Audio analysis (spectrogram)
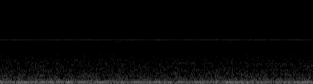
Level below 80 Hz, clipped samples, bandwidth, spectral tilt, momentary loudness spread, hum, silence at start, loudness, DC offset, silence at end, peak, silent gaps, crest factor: -58 dBFS; under 0.1%; 16 kHz; -5.5 dB/octave; 2 LU; none; 0 s; -51 LUFS; under 0.1%; 0 s; -36 dBFS; none; 12 dB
